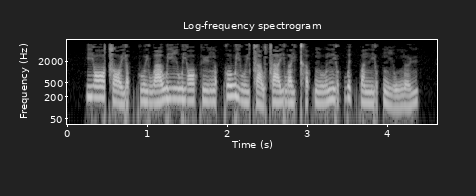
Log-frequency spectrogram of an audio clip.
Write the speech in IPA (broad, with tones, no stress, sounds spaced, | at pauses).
j ɔː˧ t͡s ɔː˨˩ j ɐ˨ p̚ kʷ ɐ˨ j w aː˨˥ w j iː˧ w j ɔː˧ k yː˨ ŋ ɐ˨ p̚ k o˥ w j uː˨ j t͡s aː˨˩ w t͡s aː˨˧ j w ɐ˨˧ j kʰ ɐ˨˥ p̚ ŋ uː˨˥ n j ʊ˨˥ k̚ w ɪ˥ k̚ p ɐ˨˧ n j ʊ˨˥ k̚ ŋ iː˨˩ w ŋ ɵ˨˥ ɥ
